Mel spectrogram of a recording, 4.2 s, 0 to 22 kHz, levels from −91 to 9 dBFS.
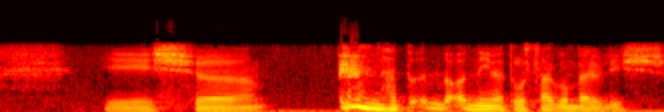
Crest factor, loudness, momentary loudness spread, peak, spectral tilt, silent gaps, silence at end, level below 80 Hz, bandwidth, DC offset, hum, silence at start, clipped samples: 14 dB; -25 LUFS; 18 LU; -12 dBFS; -8.5 dB/octave; none; 0 s; -44 dBFS; 4.9 kHz; under 0.1%; none; 0 s; under 0.1%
